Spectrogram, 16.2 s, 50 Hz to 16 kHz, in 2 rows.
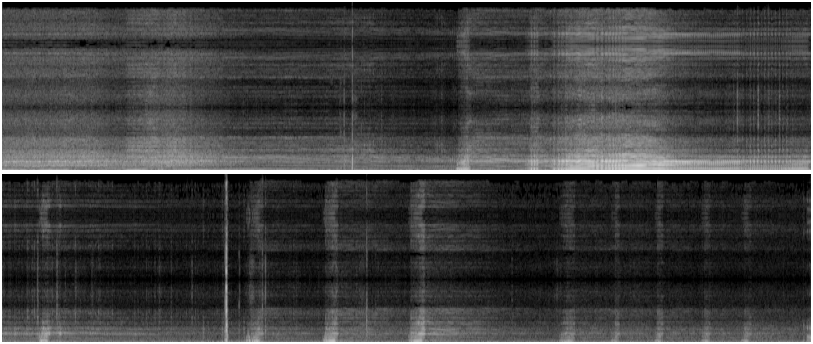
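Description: A Husqvarna TC125 dirt bike rides around a homemade dirt track, its two-stroke engine revving up and down in rising and falling bursts, loudest in the middle, then fading into distant short blips and pops.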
